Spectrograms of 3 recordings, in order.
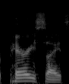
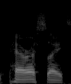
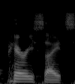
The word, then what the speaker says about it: pericytes: It's funny because I pronounce them incorrectly myself, and so they're pericytes, and so I always say parasites, and people think I'm talking about malaria or something like that. But yes, they are pericytes, and so, yeah, they've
